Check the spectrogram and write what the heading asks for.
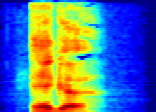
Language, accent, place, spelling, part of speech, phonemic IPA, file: German, Germany, Berlin, Egge, noun, /ˈɛɡə/, De-Egge.ogg
- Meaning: harrow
